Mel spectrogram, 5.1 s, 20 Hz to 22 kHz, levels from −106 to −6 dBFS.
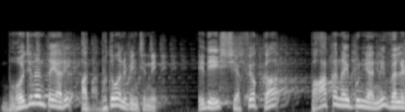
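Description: From 0.36 s to the end there's feedback echo between two devices. Another device in the room replays the call, this mic picks it up, and its own echo canceller can't remove it. The speech returns thin and ringy roughly a tenth of a second later, peaking about 16 dB under the talker.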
